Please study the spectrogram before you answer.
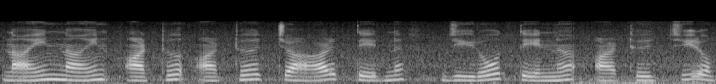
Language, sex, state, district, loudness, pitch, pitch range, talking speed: Punjabi, female, Punjab, Pathankot, -16 LUFS, 195 Hz, 185-220 Hz, 90 wpm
